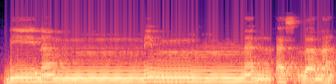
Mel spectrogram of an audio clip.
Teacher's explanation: Di mimnya itu di idgham bigunah dan idgham mimi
